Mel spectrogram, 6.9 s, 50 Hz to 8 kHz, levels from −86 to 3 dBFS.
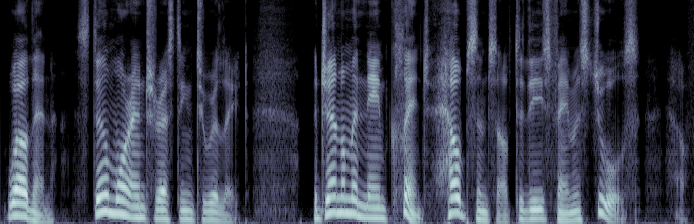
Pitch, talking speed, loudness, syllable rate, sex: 130 Hz, 145 wpm, -18 LUFS, 5.3 syllables/s, male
